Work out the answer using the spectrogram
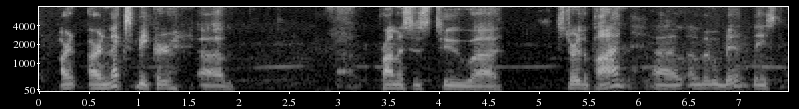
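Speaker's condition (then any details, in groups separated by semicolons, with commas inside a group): No condition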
